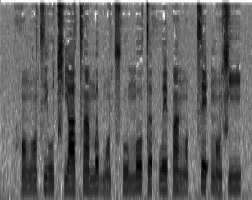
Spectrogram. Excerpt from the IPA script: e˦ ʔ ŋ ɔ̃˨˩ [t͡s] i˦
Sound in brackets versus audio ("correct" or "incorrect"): incorrect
